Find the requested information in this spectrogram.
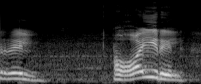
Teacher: اگر را پر زبر یا پیش ہوگی تو را پر ہوتی ہے، لیکن یہاں پر را کے نیچے زیر ہے اس لیے پر نہیں ہوگی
